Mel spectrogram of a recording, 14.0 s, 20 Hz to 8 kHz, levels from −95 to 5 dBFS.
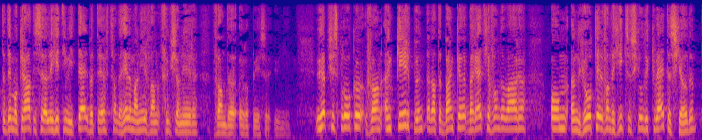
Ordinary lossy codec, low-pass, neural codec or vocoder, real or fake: none; 7.2 kHz; none; real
